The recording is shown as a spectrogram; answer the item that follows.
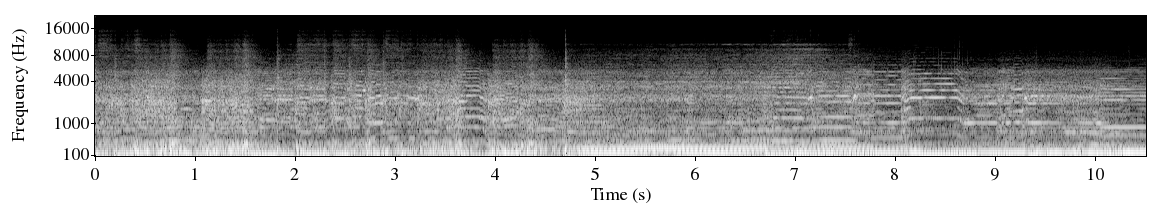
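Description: Punk band playing live, loud and distorted, on electric guitar, bass and drums. About halfway through, the dense playing gives way to long held bass and guitar notes, with a few bent guitar notes near the end.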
